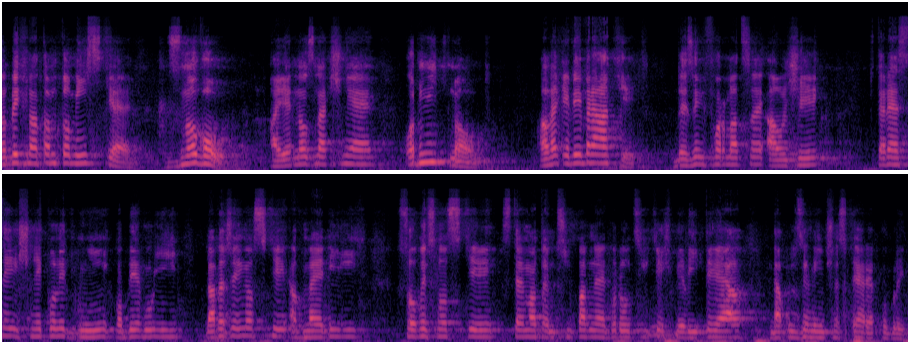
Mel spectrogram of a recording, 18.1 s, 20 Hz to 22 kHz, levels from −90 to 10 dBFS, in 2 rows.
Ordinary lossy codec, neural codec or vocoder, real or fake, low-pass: Opus, 16 kbps; codec, 32 kHz, 1.9 kbps, SNAC; fake; 14.4 kHz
